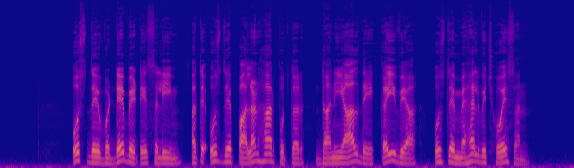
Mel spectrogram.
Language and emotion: Punjabi, neutral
